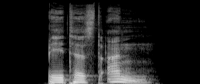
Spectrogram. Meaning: inflection of anbeten: 1. second-person singular present 2. second-person singular subjunctive I
- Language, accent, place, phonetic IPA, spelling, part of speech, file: German, Germany, Berlin, [ˌbeːtəst ˈan], betest an, verb, De-betest an.ogg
